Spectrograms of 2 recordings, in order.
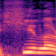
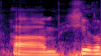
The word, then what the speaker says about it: Gila: And it's pronounced Gila as in the Gila River.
